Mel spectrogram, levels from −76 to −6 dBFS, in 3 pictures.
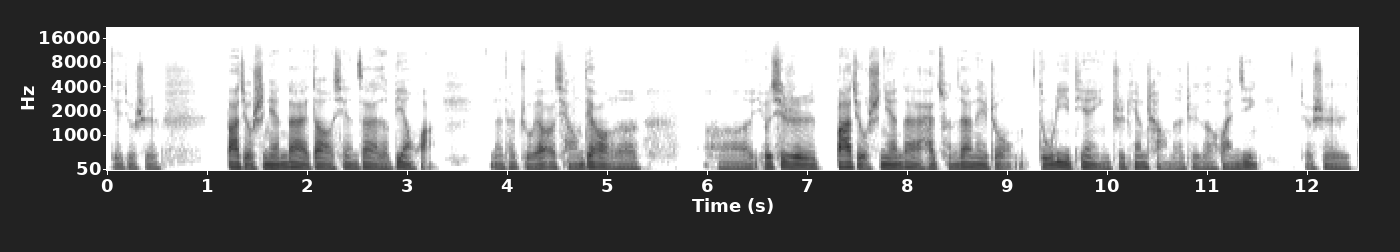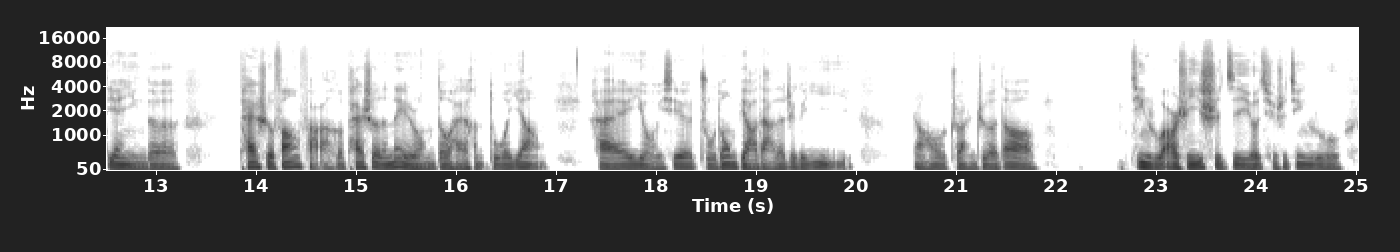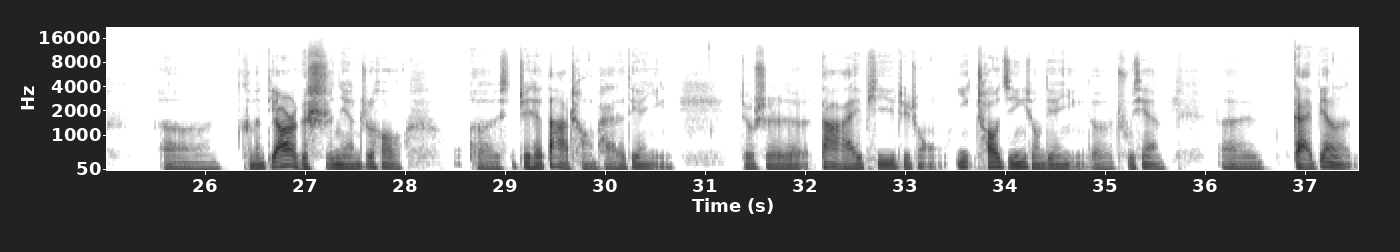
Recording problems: none

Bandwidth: 15 kHz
